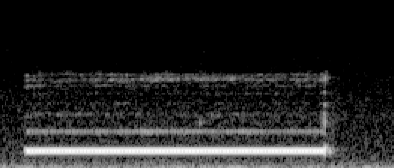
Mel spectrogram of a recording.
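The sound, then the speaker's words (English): A single steady electronic ringing tone from a phone call placed on speakerphone through an app sounds for about two seconds, clear and fairly loud against a faint low background hum, then cuts off abruptly. “It's ringing!”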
